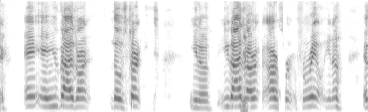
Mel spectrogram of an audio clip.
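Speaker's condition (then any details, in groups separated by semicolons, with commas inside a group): Cerebral palsy; wheelchair user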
